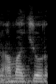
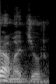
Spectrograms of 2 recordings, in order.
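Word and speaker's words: amateur: क्या कहा जाता है इसे कहा जाता है अमाज्योर क्लियर अमाच्योर कहा जाता है। क्लियर अमाच्योर स्पेलिंग गलत लिख यस अमच्योर ए एम ए ए टी ई यू आर अमच्योर या फिर अमचोर सो फ्रेंड ये आज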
